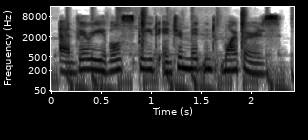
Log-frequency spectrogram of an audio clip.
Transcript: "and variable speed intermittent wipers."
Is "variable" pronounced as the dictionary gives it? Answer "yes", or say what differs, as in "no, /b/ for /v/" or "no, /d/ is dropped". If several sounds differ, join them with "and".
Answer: yes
